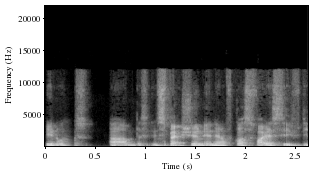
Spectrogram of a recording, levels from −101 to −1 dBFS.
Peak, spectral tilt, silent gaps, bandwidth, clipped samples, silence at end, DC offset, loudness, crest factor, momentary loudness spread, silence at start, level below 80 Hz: -4 dBFS; -5.5 dB/octave; none; 12.5 kHz; under 0.1%; 0 s; under 0.1%; -23 LUFS; 20 dB; 8 LU; 0 s; -54 dBFS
